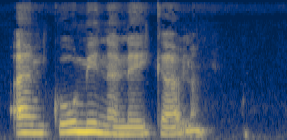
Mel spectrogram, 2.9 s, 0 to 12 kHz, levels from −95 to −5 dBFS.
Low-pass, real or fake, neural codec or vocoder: 10.8 kHz; fake; codec, 24 kHz, 0.9 kbps, WavTokenizer, medium speech release version 2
